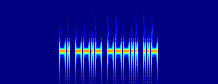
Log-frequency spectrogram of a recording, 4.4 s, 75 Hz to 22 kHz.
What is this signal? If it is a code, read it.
Morse code, heard as a keyed tone, about 30 wpm, 700 Hz. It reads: NQ8U
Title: USA Call Signs - 4 Characters - 3x Character Spacing - 30wpm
